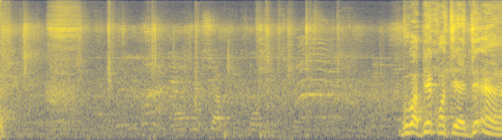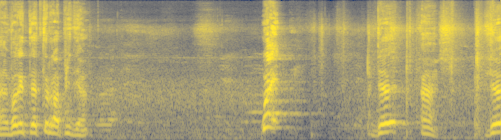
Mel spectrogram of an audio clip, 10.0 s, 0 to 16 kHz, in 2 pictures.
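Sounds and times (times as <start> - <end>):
footsteps on concrete: 0.0 - 4.8, 8.0 - 10.0
faint distant voices: 0.0 - 10.0.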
